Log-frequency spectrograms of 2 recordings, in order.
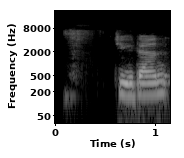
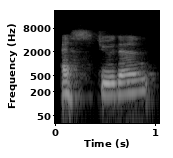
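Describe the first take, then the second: First: It starts directly with the s sound. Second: An extra vowel is added before the s. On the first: The speaker calls it right. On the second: The speaker calls it wrong.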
